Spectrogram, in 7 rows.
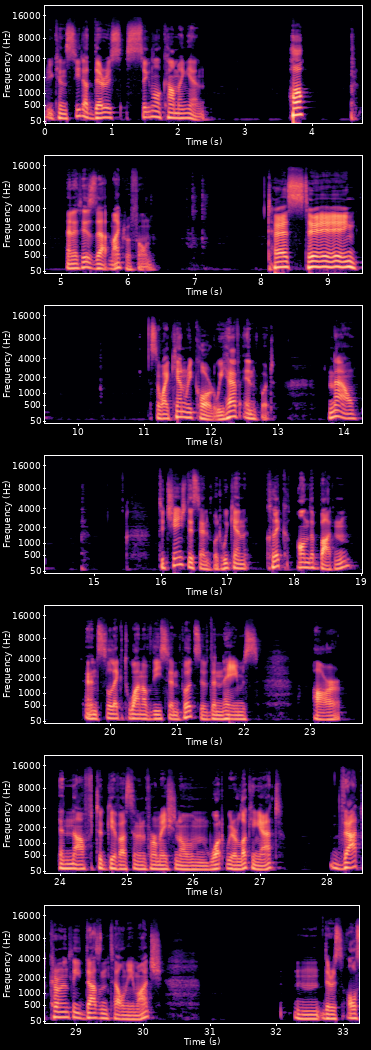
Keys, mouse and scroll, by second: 5.8 click, 6.8 shift+space, 17.4 click.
